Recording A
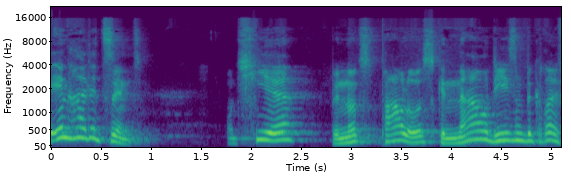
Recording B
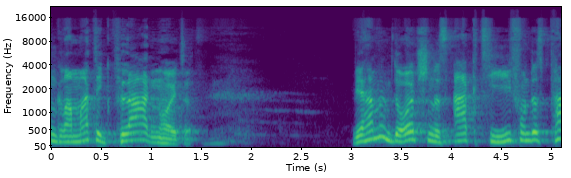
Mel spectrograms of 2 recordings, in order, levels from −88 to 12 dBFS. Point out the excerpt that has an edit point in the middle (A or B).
A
